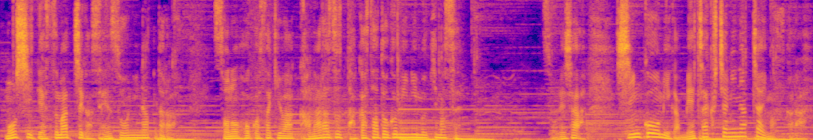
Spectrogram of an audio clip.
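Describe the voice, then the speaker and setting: A polite, rapid-talking young man. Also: a little high, big pitch swings, music in the background. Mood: earnest. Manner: polite and explanatory. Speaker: voice actor in a visual novel. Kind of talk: Japanese game voice acting.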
